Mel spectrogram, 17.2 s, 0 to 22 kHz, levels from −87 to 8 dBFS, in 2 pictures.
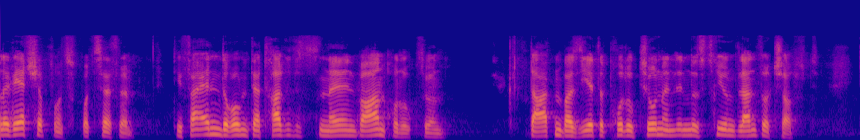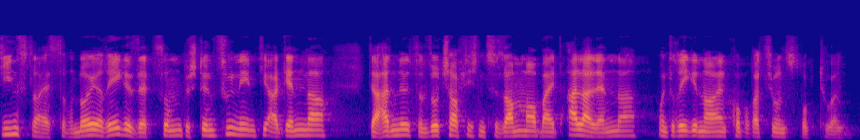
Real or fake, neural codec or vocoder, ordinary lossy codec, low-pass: fake; codec, 16 kHz, 2 kbps, FunCodec, trained on LibriTTS, 25 frames a second; none; none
